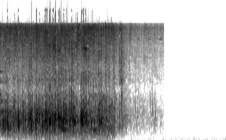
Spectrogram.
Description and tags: this sound can be used for freeze scenes or things like that, you know, and for this i use a series of sounds :)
